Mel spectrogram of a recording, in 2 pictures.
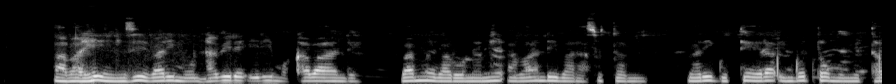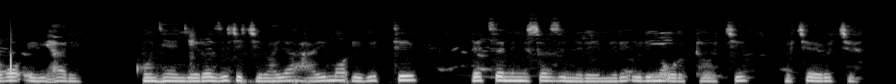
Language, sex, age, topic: Kinyarwanda, male, 25-35, agriculture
